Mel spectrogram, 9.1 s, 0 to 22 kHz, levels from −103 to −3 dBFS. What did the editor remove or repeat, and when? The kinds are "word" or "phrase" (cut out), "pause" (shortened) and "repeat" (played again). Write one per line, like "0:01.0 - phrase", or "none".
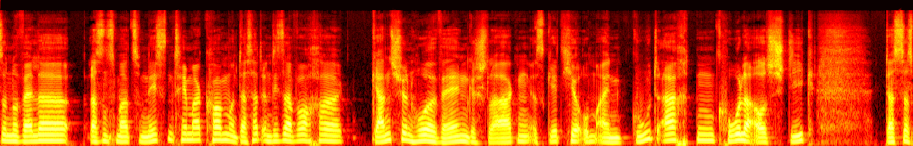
0:07.2 - word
